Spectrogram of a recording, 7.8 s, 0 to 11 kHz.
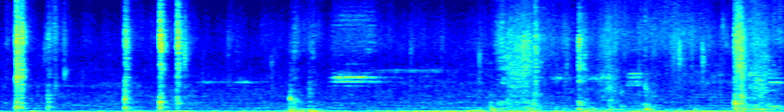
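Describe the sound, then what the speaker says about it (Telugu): Fried chicken noodles stirred in a pan with two spoons, with scattered metallic clinks and scrapes over a running background of sizzling and clatter, moderately loud and close. "ఈ నూడిల్స్ని మనం ఇలా సైడ్కి పెట్టి బాండిలు కలుపుకోవాలి, లేదంటే 2 స్పూన్స్ తోటి కలుపుకోవాలండి"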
